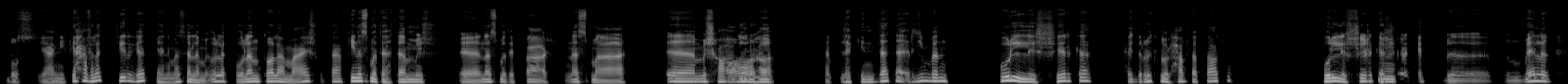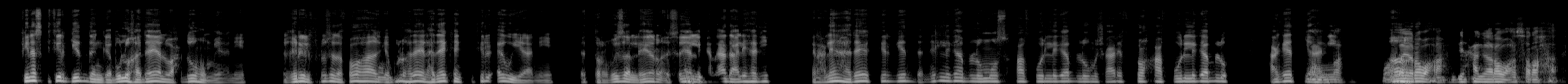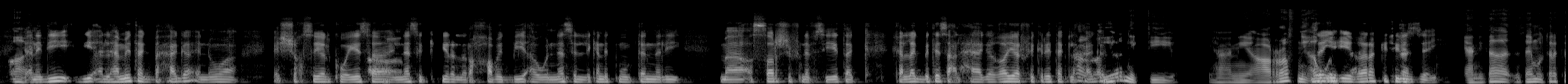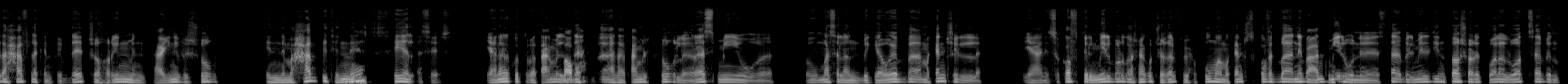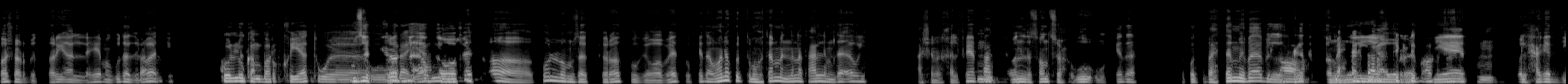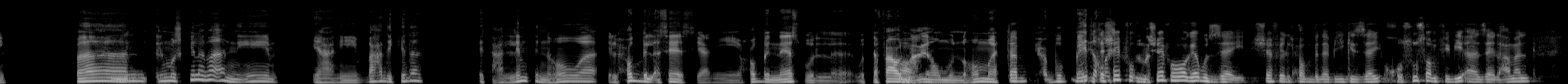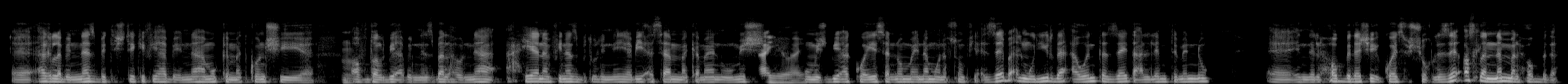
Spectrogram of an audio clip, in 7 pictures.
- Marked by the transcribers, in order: other background noise; in English: "الmail"; in English: "mail"; in English: "mail"; unintelligible speech
- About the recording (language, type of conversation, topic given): Arabic, podcast, إيه أحسن حفلة حضرتها، وليه كانت أحلى حفلة بالنسبة لك؟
